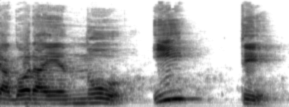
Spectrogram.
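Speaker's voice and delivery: "no i te" in three separate beats, i made strong; wrong syllable split. Shown as a demonstration. Teacher showing the mistake, "no i te" in three stressed beats. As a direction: break it up as no, í, te. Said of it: "Se você faz dessa forma".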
